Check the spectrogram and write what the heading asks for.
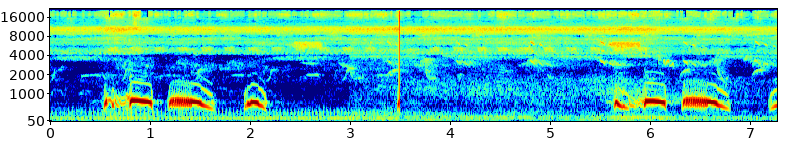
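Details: Morning trapping session with a decoy bird, the wild spotted dove target having a big 'tarik akar' voice; two four-note phrases of rich, low coos with a drawn, falling note, separated by a pause broken by one sharp click.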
